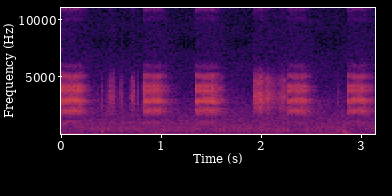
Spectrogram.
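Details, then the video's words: Hidden in tall grass near a house in Lääne-Virumaa, Estonia, a corn crake gives its harsh grating two-part call, the paired rasps coming about every half second in a steady rhythm. "RUKKIRÄÄK Corncrake Crex crex ( Voice )"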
